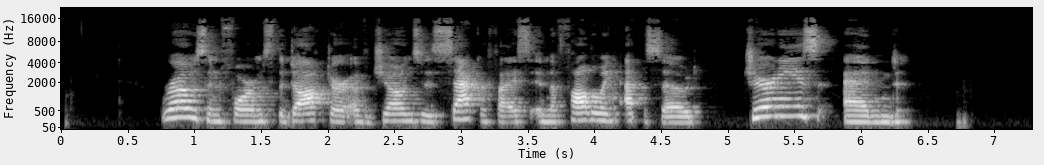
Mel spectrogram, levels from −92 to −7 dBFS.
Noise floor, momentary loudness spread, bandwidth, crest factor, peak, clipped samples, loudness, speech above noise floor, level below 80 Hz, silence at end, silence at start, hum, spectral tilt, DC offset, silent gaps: -77 dBFS; 9 LU; 16 kHz; 20 dB; -2 dBFS; under 0.1%; -21 LUFS; 56 dB; -64 dBFS; 0.55 s; 0.75 s; none; -4 dB/octave; under 0.1%; none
